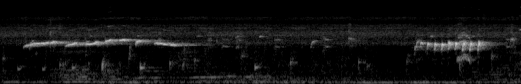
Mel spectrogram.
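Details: Aviary Yellow-vented bulbul producing a long, smooth bubbling warble, a pause with faint chirps, then a short fast trilled burst of notes.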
